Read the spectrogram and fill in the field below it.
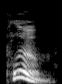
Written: plume

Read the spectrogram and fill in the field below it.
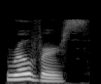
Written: rovers

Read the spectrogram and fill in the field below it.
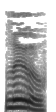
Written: Lugh

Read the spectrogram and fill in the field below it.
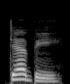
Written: debby

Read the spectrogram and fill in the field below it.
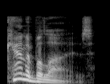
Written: cannibalize

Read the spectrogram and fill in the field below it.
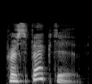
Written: perspective

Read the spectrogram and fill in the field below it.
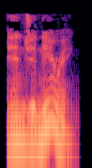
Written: engineering

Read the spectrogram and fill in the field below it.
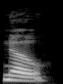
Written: noh

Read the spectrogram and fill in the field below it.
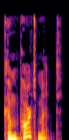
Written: compartment

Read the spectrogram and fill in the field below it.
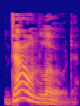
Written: download

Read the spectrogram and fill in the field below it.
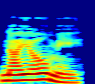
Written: Nyomi

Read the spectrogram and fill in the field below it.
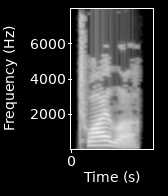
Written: twyla

